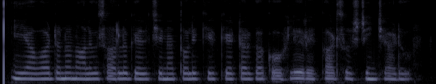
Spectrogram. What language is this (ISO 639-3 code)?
tel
